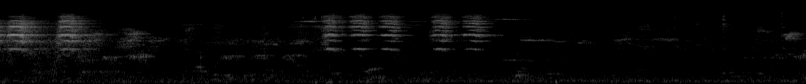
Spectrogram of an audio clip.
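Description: Caged birds calling: runs of short, high, chirping calls at the start and again from about three to five seconds in, with quieter calls between.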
